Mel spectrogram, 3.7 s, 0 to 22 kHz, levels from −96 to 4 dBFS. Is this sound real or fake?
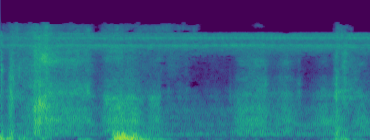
fake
